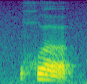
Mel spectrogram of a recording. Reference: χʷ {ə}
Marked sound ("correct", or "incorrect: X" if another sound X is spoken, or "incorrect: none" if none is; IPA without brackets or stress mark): incorrect: ʌ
